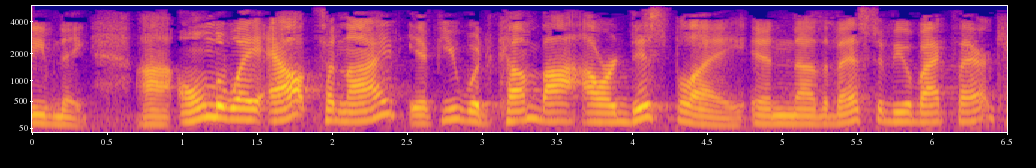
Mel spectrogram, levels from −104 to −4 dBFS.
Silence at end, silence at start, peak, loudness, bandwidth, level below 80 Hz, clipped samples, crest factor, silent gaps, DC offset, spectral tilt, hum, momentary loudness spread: 0 s; 0 s; -2 dBFS; -21 LUFS; 5.4 kHz; -56 dBFS; under 0.1%; 18 dB; none; under 0.1%; -8 dB/octave; none; 10 LU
